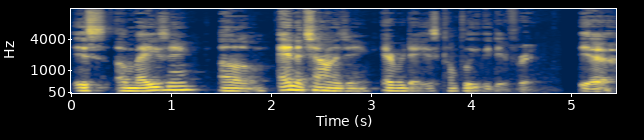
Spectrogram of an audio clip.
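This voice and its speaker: A man as a youth worker guest on a podcast, talking in an earnest, animated way and often dropping "man" into his sentences. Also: medium pitch, moderate pace, gravelly, slight background noise, low-quality recording. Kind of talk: casual podcast interview.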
